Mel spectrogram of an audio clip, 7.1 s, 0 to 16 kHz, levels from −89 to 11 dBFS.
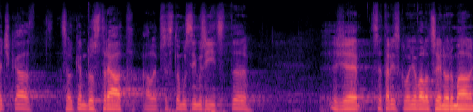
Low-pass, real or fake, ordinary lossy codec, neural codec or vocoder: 14.4 kHz; real; AAC, 48 kbps; none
